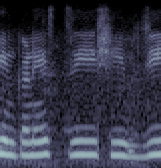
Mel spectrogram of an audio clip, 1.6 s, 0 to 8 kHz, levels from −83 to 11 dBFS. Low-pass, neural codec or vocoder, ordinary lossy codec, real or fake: 7.2 kHz; none; Opus, 16 kbps; real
